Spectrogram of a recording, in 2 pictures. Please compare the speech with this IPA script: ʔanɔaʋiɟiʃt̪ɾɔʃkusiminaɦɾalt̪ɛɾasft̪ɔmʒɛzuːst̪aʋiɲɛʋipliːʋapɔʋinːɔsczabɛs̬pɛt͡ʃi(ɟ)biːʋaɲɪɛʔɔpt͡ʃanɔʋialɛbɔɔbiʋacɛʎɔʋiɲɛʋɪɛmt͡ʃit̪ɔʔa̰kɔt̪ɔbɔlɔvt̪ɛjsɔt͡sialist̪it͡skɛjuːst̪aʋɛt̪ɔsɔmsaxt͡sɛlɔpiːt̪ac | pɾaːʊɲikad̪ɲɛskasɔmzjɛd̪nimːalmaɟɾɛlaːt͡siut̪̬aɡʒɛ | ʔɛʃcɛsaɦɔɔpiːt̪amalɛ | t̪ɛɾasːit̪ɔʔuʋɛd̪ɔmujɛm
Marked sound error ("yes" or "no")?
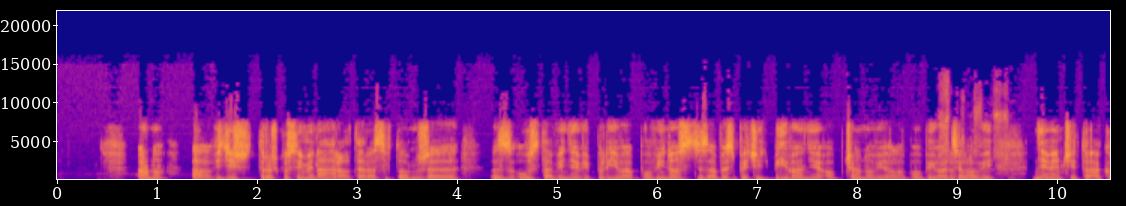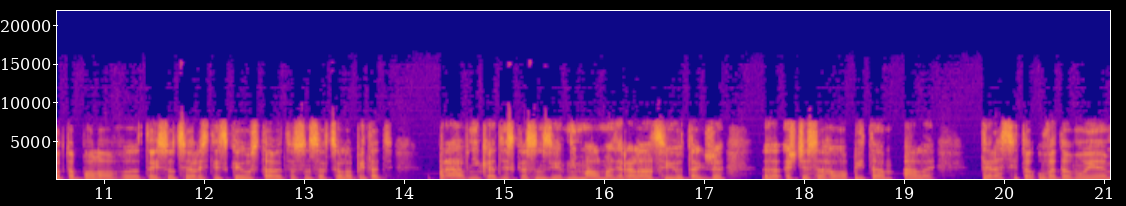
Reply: no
